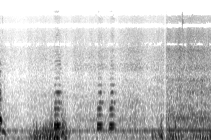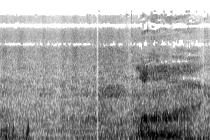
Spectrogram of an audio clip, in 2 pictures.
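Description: A car horn sounds with one short toot about a second in, then two quick toots a second later. A louder, noisier stretch follows near the end.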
